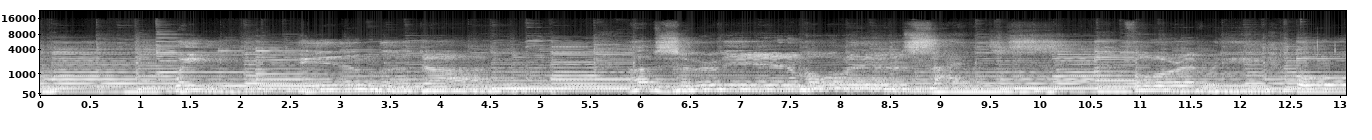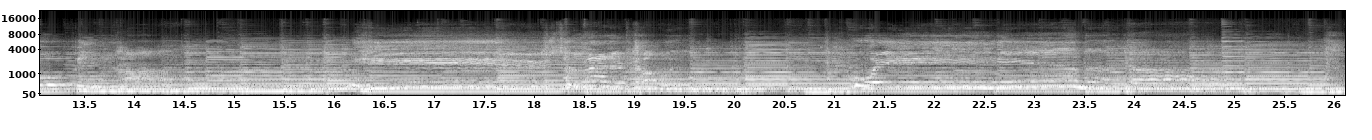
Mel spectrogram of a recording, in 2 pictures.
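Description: Instrumental guitar break: an electric hollow-body guitar plays a lead line with bending, gliding notes over a strummed acoustic guitar.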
